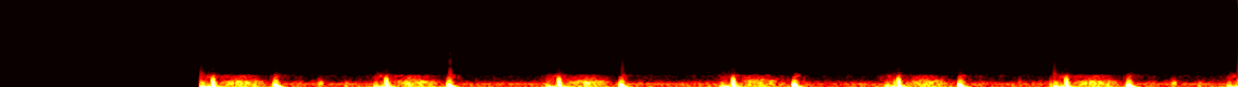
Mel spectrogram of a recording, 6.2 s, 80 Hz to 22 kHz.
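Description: Regular heart sounds at about 70 beats a minute, with a sharp, high-pitched click just after the first sound: a systolic ejection click.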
